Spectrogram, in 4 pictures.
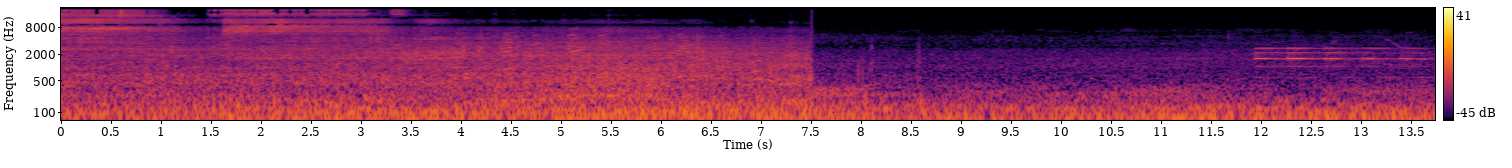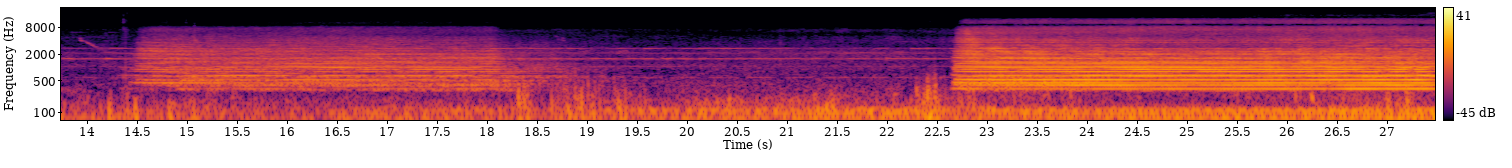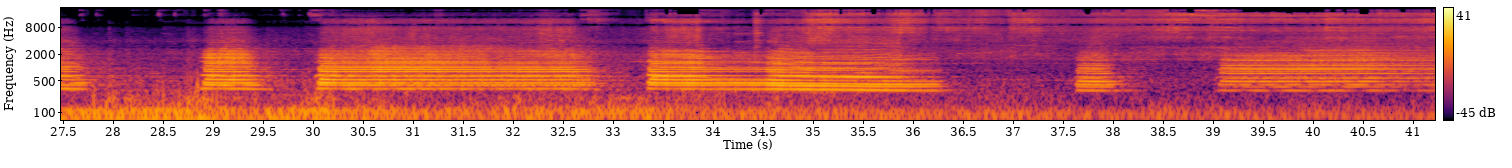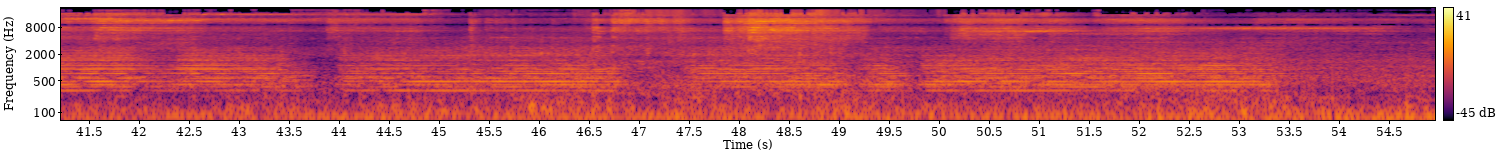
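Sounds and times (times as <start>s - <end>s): train rumbling: 0.0s - 54.9s
train horn blasts: 14.4s - 18.8s, 22.6s - 28.0s, 28.8s - 54.8s.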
